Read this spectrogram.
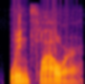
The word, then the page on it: windflower: American English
